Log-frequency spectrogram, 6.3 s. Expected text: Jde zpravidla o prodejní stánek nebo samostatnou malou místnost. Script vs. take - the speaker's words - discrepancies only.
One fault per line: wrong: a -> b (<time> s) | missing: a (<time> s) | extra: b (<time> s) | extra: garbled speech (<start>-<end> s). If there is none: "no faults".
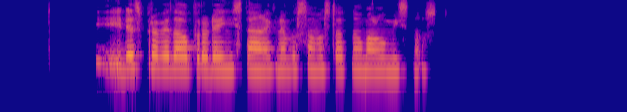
no faults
